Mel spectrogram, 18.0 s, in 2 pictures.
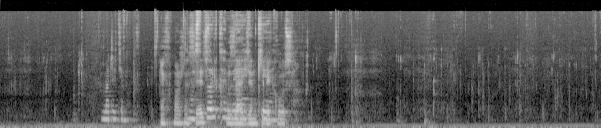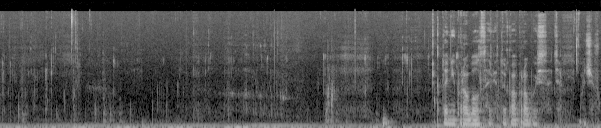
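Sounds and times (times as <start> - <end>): people chewing soft cake: 0.0 - 18.0.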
